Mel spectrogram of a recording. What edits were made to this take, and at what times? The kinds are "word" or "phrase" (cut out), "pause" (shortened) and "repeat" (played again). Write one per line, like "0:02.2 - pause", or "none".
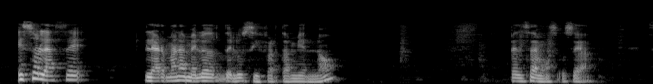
none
